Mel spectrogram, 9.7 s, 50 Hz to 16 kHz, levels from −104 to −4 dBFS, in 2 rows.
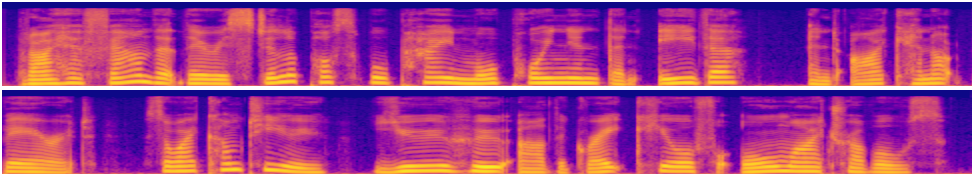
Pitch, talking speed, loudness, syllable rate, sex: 190 Hz, 210 wpm, -17 LUFS, 5.0 syllables/s, female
